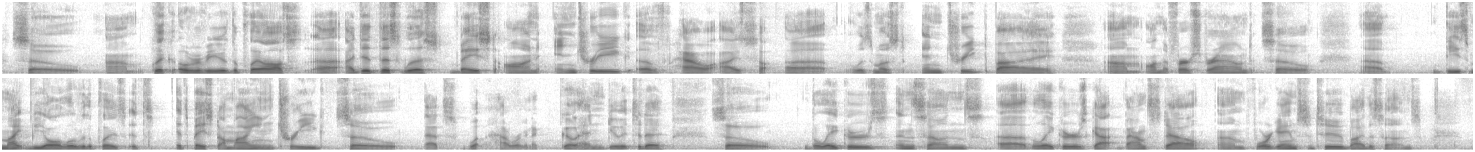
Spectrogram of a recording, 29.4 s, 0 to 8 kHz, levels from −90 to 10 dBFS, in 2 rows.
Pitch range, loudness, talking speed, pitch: 90-105 Hz, -33 LUFS, 155 wpm, 100 Hz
